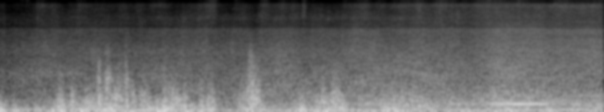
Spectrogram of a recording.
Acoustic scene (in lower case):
street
